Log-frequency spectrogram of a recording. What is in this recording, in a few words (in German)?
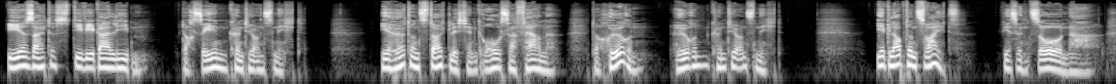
poetisch, maenner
